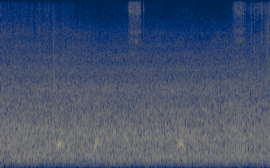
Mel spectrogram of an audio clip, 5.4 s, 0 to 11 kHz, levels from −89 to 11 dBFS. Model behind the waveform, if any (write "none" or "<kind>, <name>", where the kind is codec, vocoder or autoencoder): none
